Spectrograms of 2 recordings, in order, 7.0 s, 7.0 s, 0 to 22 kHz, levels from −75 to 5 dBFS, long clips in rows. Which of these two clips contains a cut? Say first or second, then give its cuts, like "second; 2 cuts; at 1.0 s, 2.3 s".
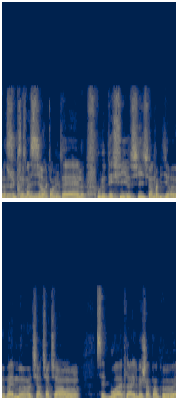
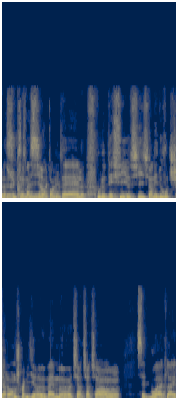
first; 1 cut; at 3.0 s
